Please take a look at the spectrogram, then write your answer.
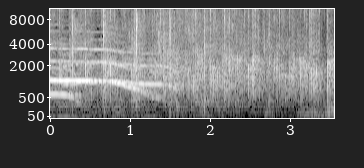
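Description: An audience breaks into a big round of steady, dense applause after singing and clapping along. The clapping stays fairly even throughout, while a sustained musical tone glides downward and fades out over the first second and a half.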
